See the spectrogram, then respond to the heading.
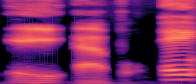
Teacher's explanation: Let's begin with the short A, the A sound, which requires a significant jaw drop.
